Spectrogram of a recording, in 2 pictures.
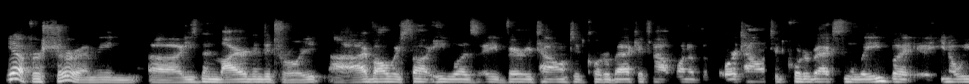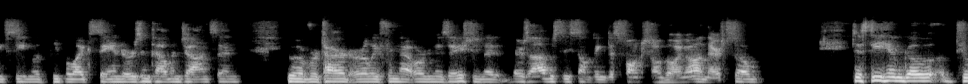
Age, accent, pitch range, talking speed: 30-49, American, 120-140 Hz, 200 wpm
